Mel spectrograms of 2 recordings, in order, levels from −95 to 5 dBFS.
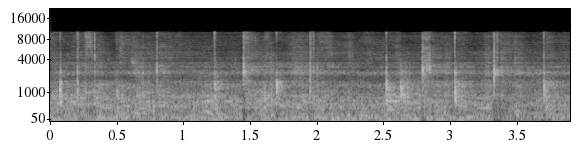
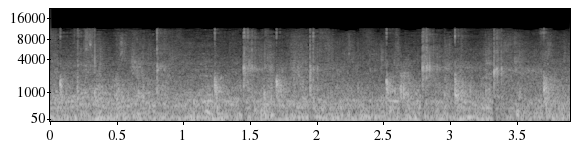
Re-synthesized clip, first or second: first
